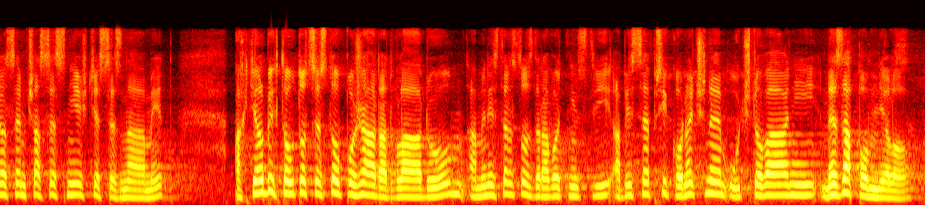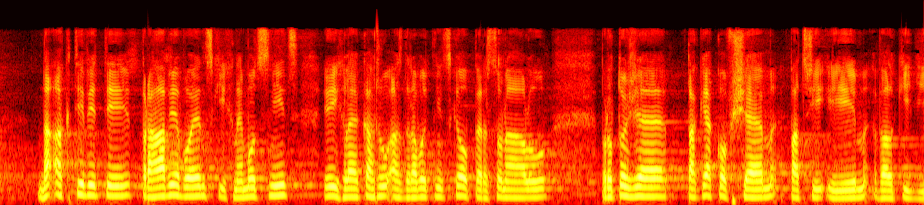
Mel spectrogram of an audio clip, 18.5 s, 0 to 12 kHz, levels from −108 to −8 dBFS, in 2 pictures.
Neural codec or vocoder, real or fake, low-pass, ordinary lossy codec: none; real; 7.2 kHz; AAC, 48 kbps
